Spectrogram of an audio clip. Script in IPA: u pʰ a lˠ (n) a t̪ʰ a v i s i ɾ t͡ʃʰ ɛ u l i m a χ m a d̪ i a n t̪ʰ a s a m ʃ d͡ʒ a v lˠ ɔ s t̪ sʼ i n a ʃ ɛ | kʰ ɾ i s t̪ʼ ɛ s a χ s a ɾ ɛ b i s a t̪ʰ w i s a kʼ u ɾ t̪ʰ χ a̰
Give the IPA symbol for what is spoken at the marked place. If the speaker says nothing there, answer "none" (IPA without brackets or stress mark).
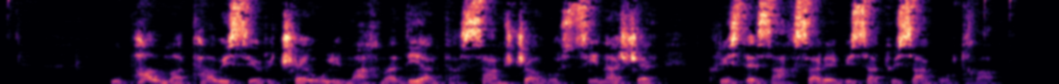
m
